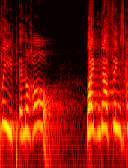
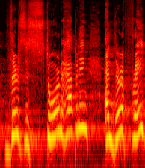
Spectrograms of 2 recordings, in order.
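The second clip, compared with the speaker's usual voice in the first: normal talking voice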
